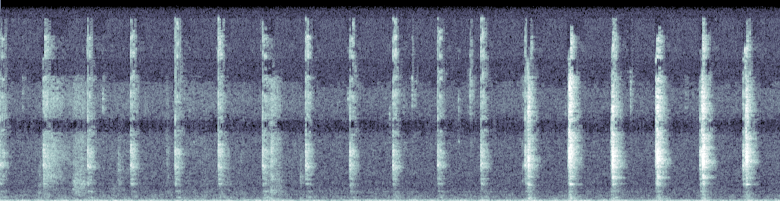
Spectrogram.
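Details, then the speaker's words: Cuckoo clock on the wall after being moved left or right by ear until the tick evened out: steady, evenly spaced ticks about two per second over a low hum; in beat, running normally. "even now. Now your clock's in beat. So I positioned it by moving it to the left or the right until I get that nice even tick."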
